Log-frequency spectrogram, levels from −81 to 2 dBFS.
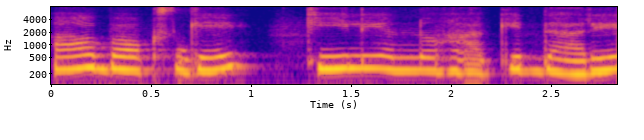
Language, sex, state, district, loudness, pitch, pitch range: Kannada, female, Karnataka, Bidar, -14 LUFS, 255 Hz, 245-270 Hz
